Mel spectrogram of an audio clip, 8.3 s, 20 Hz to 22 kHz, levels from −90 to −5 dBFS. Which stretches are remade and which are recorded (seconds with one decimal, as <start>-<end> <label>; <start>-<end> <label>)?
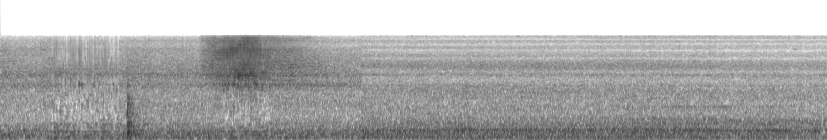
0.0-0.5 recorded; 0.5-1.2 remade; 1.2-2.2 recorded; 2.2-2.7 remade; 2.7-8.3 recorded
